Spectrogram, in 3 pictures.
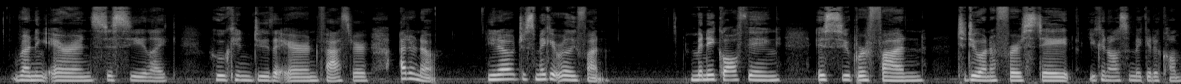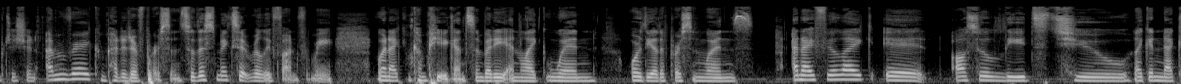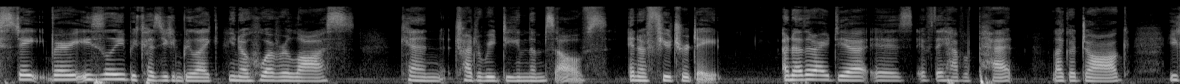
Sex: female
